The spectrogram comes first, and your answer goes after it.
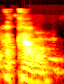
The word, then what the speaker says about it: acabo: So the other thing, Manish, say acabo. Acabo. So hear the difference between acabo and acabo. Acabo. Acabo. Acabo. Okay, acabo. In Spanish, the second to the last syllable, the penultimate syllable, is normally emphasized.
